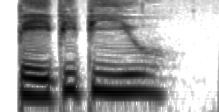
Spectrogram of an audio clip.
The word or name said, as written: babybio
